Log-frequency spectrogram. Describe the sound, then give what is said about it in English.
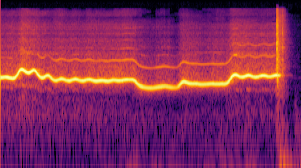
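Someone whistles the spaghetti-western theme from The Good, the Bad, and the Ugly, a slow tune holding long notes that step down and back up, alone without talk, ending in a sharp click. “You guys are awful, awful, awful whistlers.”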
